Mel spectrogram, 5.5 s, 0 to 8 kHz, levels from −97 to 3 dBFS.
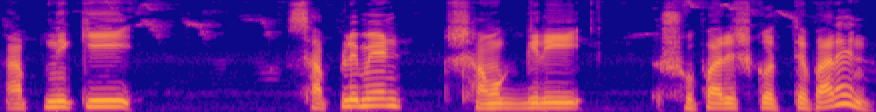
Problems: background sounds at intervals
